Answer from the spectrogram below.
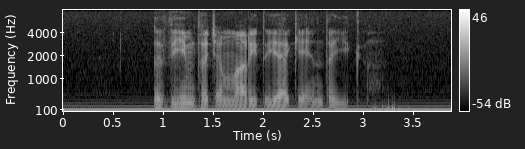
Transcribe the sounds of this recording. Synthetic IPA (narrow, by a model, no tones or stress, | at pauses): ʔɨzːihɪmt̪ʰət͡ʃʼɛmːaɾit̪ʼɨjːaːkʼe̞ɨnt̪ʼəjːɪ̰kʼ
